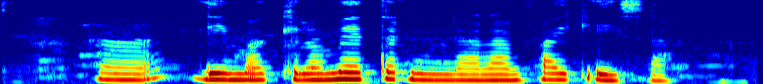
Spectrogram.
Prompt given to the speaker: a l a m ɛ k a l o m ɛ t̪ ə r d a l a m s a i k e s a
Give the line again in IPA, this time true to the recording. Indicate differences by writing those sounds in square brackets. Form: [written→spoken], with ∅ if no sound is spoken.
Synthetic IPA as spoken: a l [a→i] m [ɛ→a] k [a→i] l o m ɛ t̪ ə r d a l a m [s→f] a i k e s a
